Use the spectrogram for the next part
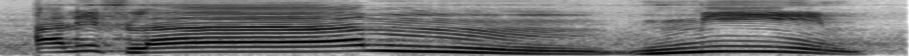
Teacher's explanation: Dia diidgham kepada mim yang setelahnya.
